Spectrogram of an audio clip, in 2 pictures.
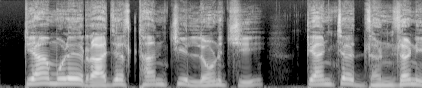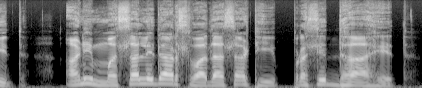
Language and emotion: Marathi, neutral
